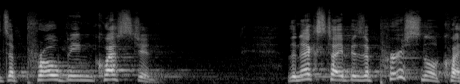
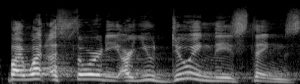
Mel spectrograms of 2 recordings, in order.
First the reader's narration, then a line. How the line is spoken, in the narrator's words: they asked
